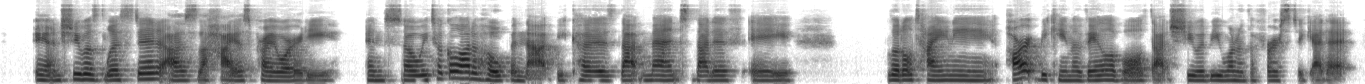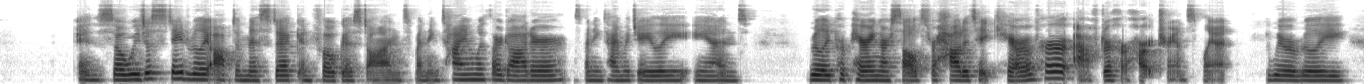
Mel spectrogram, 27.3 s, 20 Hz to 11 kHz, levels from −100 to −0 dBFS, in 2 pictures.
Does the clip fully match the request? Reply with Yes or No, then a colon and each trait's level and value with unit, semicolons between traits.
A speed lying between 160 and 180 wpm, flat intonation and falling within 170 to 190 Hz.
Yes: average, 170 wpm; narrow, 1.9 semitones; medium, 185 Hz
